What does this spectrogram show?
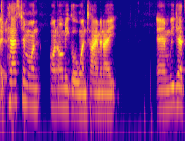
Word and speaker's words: Omegle: And usually I go on what's the site pronounced? Omegle. It's like a thing. Oh, Omegle, yeah.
